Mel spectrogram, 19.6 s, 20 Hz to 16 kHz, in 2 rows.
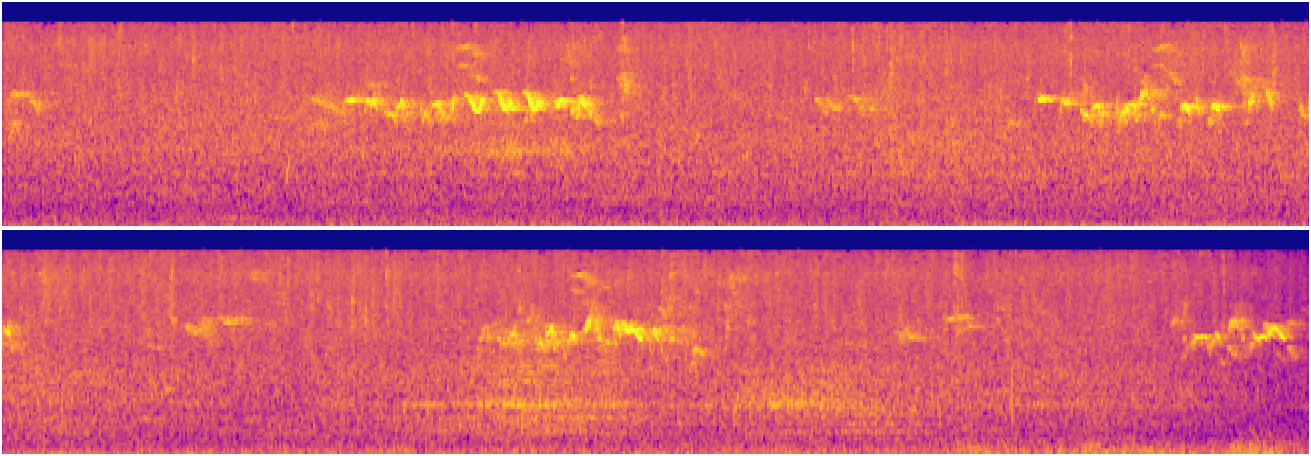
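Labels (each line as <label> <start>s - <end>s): Constant rain falling outside. 0.0s - 19.6s
Birds singing melodically. 2.4s - 5.1s
A bird chirps loudly. 6.2s - 11.4s
A bird chirping. 13.1s - 15.1s
Distant thunder growling repeatedly. 15.2s - 19.5s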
